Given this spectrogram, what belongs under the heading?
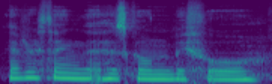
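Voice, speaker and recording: A woman leading a guided meditation in a soft, breathy, often near-whispered voice, soothing and gently instructing with unhurried pauses. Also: low voice, fairly even intonation. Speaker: guided relaxation practitioner.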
